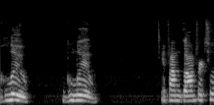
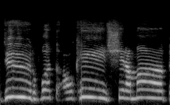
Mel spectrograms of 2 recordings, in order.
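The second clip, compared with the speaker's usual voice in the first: exasperated; 6 semitones higher, slower than usual. Retold or imitated. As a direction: give in crossly to a pestering toddler. Woken mother snapping at toddler.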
